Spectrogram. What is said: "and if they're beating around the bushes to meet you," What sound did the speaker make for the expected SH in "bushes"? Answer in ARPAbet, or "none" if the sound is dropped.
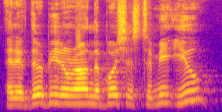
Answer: SH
